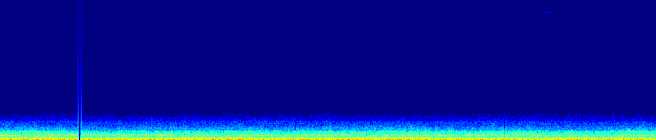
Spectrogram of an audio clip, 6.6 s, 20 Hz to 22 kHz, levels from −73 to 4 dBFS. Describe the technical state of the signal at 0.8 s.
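At 0.8 s there is a Bluetooth stall from 0.78 to 0.81 s: the sound drops to about 31 ms of silence, likely because interference delayed wireless packets until the headphones' buffer emptied. It is a clean, complete gap, not a click, crackle or smeared distortion.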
